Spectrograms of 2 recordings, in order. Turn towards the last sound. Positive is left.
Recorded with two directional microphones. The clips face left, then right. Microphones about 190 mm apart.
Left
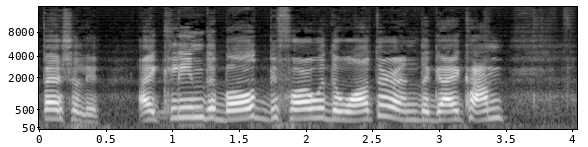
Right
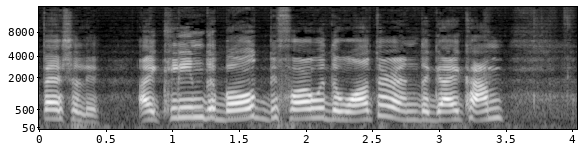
turn(degrees=10)  # may be behind; listen again after turning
